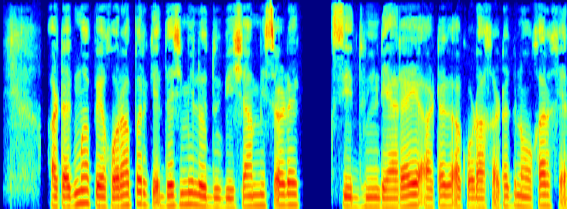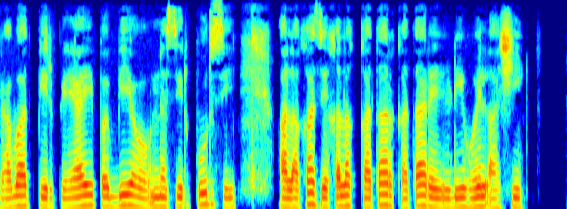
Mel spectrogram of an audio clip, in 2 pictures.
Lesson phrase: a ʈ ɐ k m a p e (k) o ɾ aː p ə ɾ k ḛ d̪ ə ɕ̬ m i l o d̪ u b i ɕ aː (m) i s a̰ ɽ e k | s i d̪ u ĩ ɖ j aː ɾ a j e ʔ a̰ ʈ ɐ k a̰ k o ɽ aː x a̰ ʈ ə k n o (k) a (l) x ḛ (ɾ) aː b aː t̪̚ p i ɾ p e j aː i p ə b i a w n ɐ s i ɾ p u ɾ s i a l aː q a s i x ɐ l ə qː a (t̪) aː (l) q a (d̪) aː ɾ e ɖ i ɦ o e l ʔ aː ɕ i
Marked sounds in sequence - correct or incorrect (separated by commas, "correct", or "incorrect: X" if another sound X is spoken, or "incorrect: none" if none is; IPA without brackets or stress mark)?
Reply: incorrect: x, correct, incorrect: x, incorrect: ɾ, correct, correct, incorrect: ɾ, incorrect: t̪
